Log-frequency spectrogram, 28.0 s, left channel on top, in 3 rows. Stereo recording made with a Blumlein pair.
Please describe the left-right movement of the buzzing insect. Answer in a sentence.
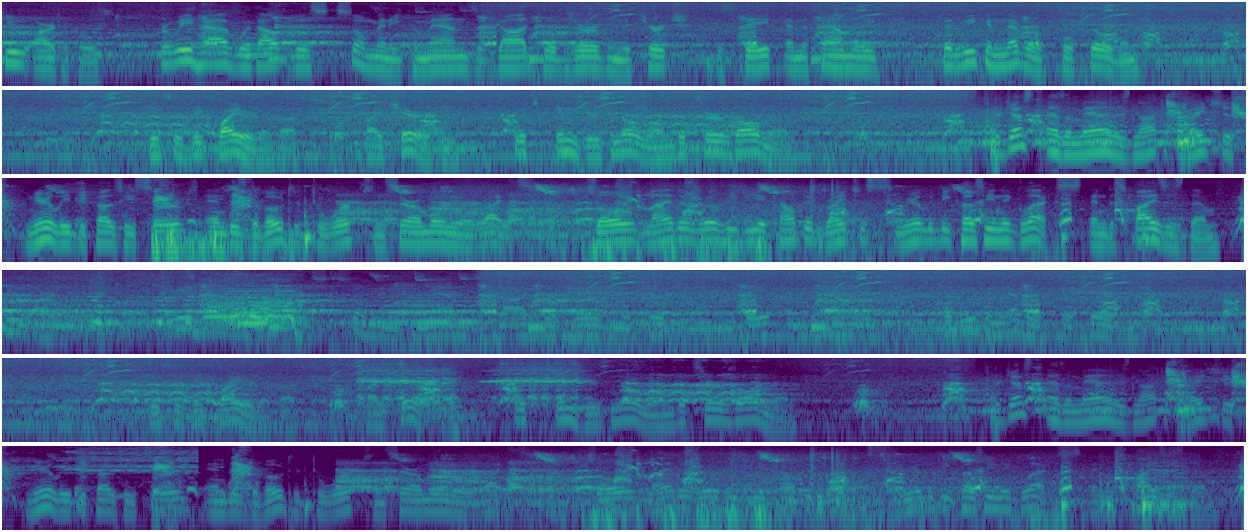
In this clip you hear the buzzing insect go left and come back.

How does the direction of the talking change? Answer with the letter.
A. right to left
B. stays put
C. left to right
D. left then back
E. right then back
B.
